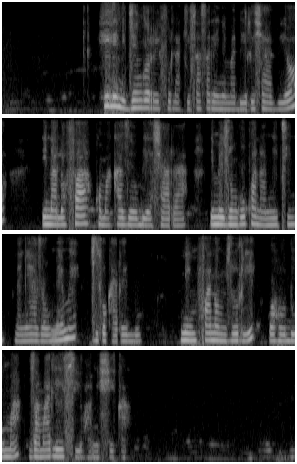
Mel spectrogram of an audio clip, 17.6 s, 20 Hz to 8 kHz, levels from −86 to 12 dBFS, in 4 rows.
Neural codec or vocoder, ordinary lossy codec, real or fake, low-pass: none; Opus, 16 kbps; real; 7.2 kHz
